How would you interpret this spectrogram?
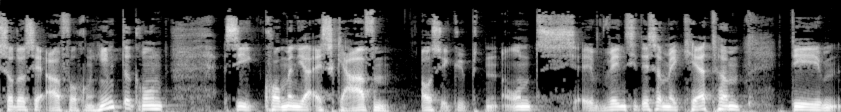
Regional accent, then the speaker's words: Vienna, Austria; Ich bin Wiener bürgerlicher Protestant.

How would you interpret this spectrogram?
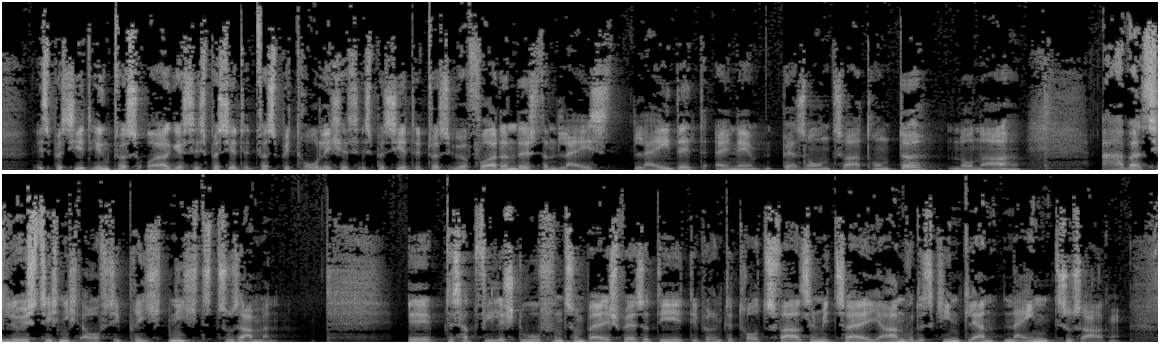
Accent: Austria; wir hatten schon wieder einen Frauenmord und können als Österreicher wenigstens auf eine stolz sein.

